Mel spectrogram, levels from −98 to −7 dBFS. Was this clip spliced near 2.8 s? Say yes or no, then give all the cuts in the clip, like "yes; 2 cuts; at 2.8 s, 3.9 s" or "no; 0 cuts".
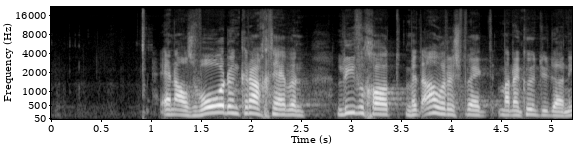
no; 1 cut; at 1.0 s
